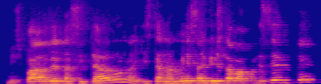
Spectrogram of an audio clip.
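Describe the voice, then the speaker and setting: A man in his thirties giving a sermon on a Torah portion, earnest and pleading, often dropping to a soft voice for emphasis. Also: sits high, expressive, brisk, echoey room. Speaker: Bible teacher.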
